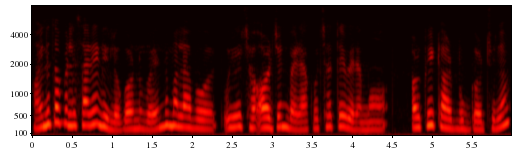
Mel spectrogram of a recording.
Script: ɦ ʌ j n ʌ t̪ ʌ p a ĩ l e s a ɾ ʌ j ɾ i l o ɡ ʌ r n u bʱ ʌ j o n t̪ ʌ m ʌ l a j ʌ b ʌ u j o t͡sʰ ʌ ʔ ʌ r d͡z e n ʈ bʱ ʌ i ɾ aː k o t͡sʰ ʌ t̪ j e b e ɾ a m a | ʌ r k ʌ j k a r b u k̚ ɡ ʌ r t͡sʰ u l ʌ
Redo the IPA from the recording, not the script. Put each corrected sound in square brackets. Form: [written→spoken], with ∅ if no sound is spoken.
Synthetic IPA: ɦ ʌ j n ʌ t̪ ʌ p a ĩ l e s a ɾ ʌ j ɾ i l o ɡ ʌ r n u bʱ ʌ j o n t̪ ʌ m ʌ l a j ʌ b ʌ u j o t͡sʰ ʌ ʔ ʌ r d͡z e n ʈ bʱ ʌ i ɾ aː k o t͡sʰ ʌ t̪ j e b e ɾ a m [a→ʌ] | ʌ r k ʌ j k a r b u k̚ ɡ ʌ r t͡sʰ u l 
